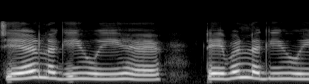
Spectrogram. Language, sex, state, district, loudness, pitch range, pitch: Hindi, female, Jharkhand, Ranchi, -14 LUFS, 250-280 Hz, 260 Hz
